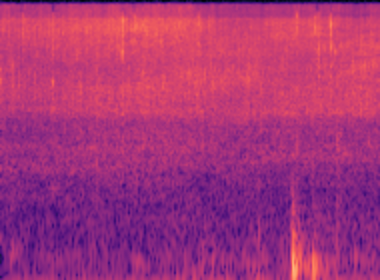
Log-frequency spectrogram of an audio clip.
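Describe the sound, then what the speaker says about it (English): Cabbage hits a hot stir-fry pan over high heat for a tofu and cabbage dish, giving a constant close hissing sizzle with a brief clatter near the end. "Now immediately we're going to go in with all of our cabbage."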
